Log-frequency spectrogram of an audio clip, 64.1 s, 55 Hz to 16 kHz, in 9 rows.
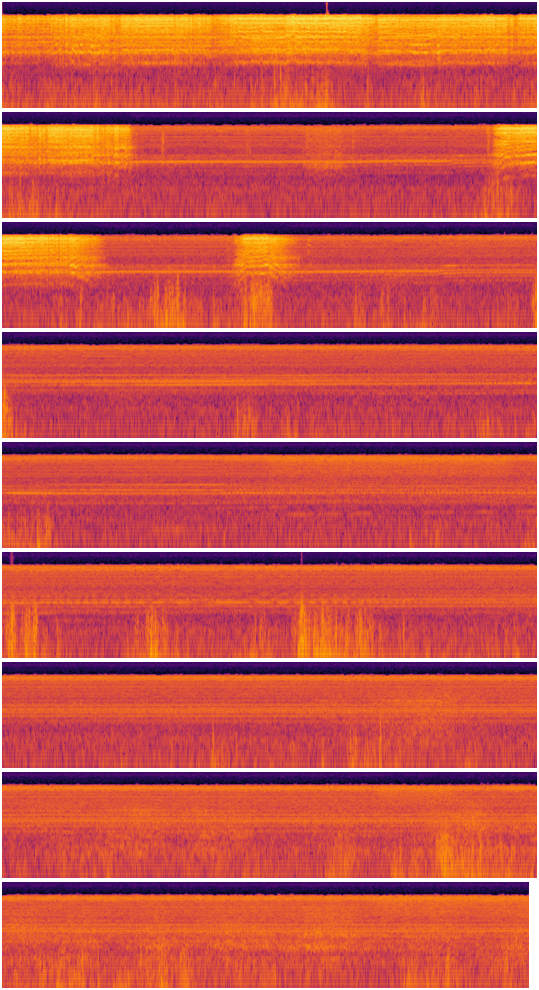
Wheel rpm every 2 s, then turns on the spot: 160, 160, 160, 160, 70, 10, 20, 90, 20, 10, 0, 0, 0, 0, 0, 0, 0, 0, 0, 0, 0, 0, 0, 0, 0, 0, 0, 0, 0, 0, 0, 0.
8-12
